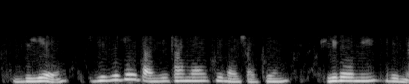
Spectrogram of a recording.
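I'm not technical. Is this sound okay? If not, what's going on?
No, two problems run through the whole clip.

Overdone noise removal: a cleanup tool was set too strong, so the background drops and breaks up into twinkling specks, and softer parts of the speech vanish with it.

Tandem speech coding: the call passed through several phone systems, each squeezing and unpacking the speech again, with four speech coders in a row. Nothing above about 3.6 kHz survives. Compared with one poor phone link, the speech sounds rougher, more muffled and more warbly.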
